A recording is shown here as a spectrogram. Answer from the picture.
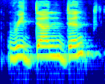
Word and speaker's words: redundant: Sometimes the T is barely pronounced. It could be a healthy redundant. But if this is too much right now, we are working on increasing your vocabulary. Go ahead and release that T. Don't focus on making it perfect because a lot of native speakers release that T anyway.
